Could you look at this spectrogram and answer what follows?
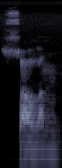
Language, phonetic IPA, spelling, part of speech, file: Russian, [ˈsoɫən], солон, adjective, Ru-со́лон.ogg
- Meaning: short masculine singular of солёный (soljónyj)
